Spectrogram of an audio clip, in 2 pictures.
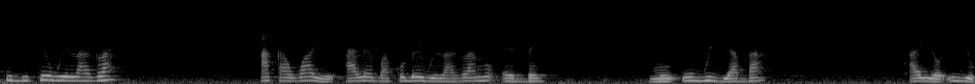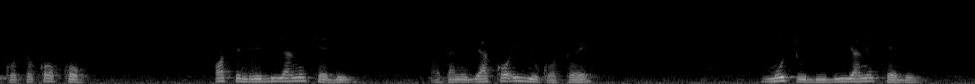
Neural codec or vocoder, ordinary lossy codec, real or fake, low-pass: none; MP3, 32 kbps; real; 7.2 kHz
